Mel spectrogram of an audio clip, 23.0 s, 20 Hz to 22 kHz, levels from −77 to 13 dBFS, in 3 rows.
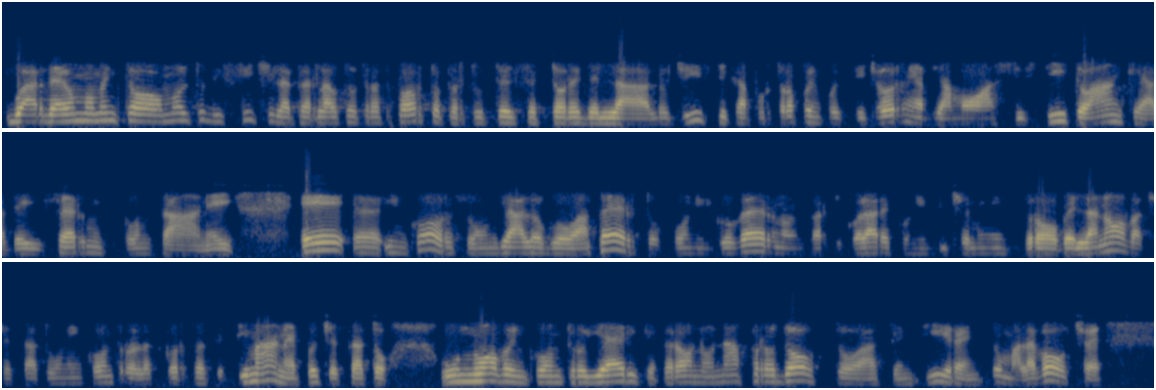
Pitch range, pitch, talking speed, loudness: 135-170 Hz, 145 Hz, 170 wpm, -24 LUFS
